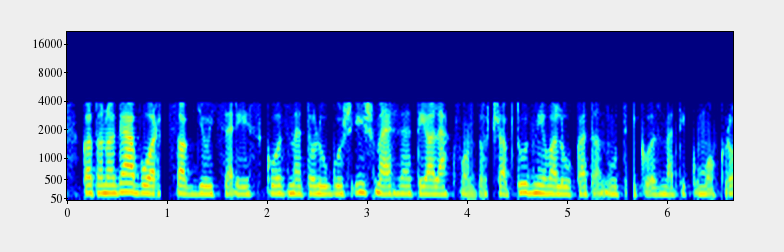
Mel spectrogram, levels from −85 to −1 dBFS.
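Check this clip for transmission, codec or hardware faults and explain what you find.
There's packet loss filled with silence, three times, over the G.711-coded telephone band. At 0.94–1.02 s, after "kozmetológus ismerteti a" at 4.01–4.29 s (scattered gaps, longest 40 ms), and after "tudnivalókat a" at 5.6–5.67 s, lost packets were replaced by silence. The holes fit 10 ms packets and start and stop abruptly, so you hear hard-edged dropouts.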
